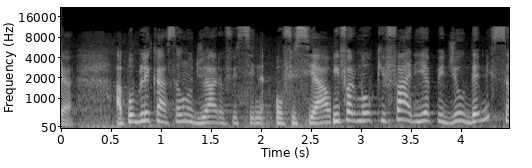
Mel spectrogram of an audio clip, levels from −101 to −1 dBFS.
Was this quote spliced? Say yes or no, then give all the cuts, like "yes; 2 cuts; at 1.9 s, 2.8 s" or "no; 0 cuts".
yes; 1 cut; at 2.7 s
